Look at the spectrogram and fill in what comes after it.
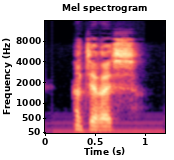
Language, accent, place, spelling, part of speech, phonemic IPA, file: French, France, Lyon, intéresse, verb, /ɛ̃.te.ʁɛs/, LL-Q150 (fra)-intéresse.wav
- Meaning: inflection of intéresser: 1. first/third-person singular present indicative/subjunctive 2. second-person singular imperative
